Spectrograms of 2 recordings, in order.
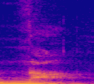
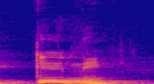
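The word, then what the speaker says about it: knee: এখন যদি আমি কে সহতার উচ্চারণ করতে চাই তাহলে হয়ে যেত কি? কে নি। কি হতো? কে নি। কিন্তু এর উচ্চারণ কে নি নয়, এর উচ্চারণ হবে শুধুই নি।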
